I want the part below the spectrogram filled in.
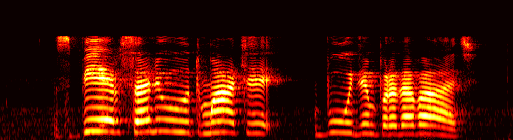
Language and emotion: Russian, positive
